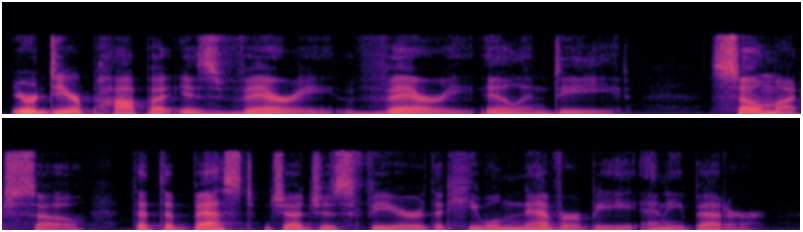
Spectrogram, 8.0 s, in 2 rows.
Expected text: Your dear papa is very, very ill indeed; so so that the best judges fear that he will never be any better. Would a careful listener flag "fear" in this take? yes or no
no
